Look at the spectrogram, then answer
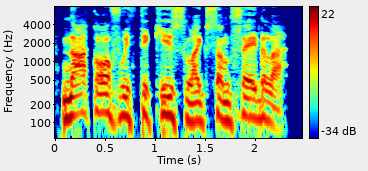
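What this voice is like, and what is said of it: Raspy thick Middle European accent. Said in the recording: “she rasped, with her thick Middle European accent.”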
